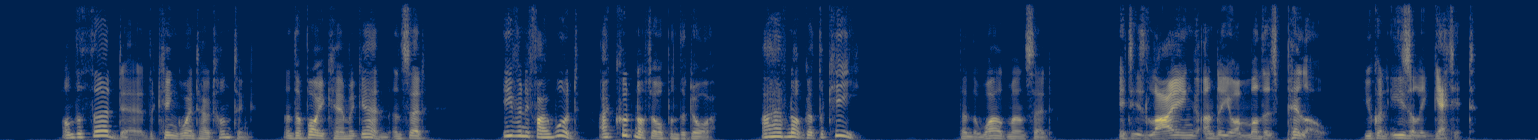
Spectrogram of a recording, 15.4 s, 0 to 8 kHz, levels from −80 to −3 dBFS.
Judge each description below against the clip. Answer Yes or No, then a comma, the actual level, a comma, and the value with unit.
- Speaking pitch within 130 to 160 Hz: Yes, medium, 140 Hz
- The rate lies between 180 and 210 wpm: Yes, average, 190 wpm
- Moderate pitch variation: No, wide, 8.4 semitones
